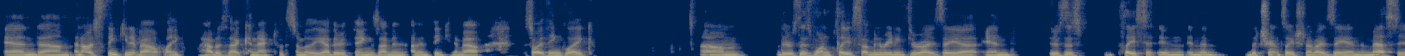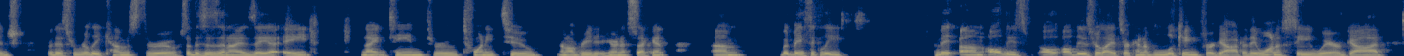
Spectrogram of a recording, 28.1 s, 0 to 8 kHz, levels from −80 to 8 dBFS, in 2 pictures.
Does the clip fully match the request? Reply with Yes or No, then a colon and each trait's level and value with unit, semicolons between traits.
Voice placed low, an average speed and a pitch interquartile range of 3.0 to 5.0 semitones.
No: low, 110 Hz; fast, 210 wpm; average, 3.4 semitones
